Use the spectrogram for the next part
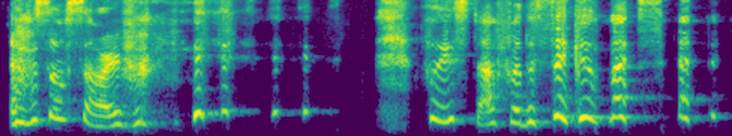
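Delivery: high, giggly real apology; helpless laughing. Real, not acted. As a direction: plead through laughter for it to stop. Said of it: "I can't stop laughing".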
